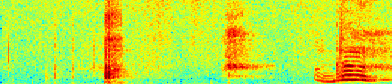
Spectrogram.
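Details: Baby recorded on a Flip Video camcorder: one abrupt hiccup, then a small breathy sound and a soft coo in a quiet room; hiccups.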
